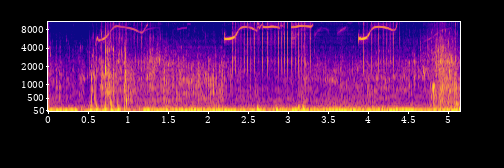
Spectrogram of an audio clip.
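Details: Hawaiian false killer whales, a friendly mother and calf pair off Oahu, give high, wavering whistles that rise and fall over a low rumble of water, recorded in extreme close-up.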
